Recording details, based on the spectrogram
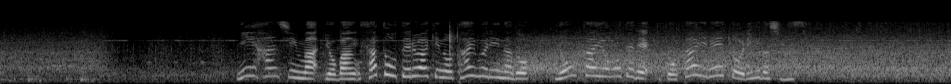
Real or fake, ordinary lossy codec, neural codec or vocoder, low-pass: real; none; none; none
